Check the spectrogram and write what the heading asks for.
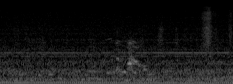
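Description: Quiet background with a steady electrical hum, and one faint, short pitched squeak about a second in.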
